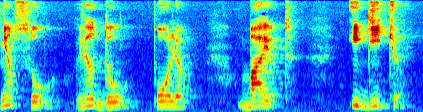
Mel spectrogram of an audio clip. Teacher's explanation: Для северного наречия характерно так называемое «йоканье», это произношение безударного «о» после мягких согласных.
